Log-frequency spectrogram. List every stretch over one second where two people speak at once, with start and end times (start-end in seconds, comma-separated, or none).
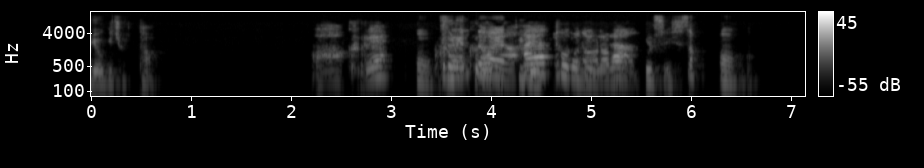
3.4-5.5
